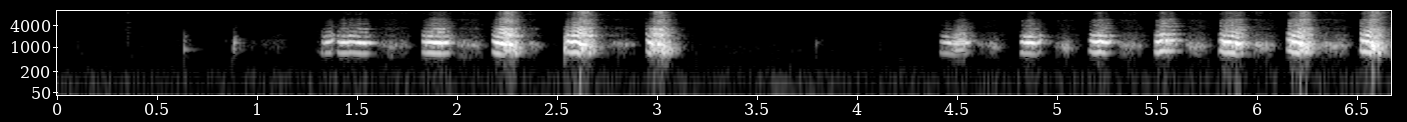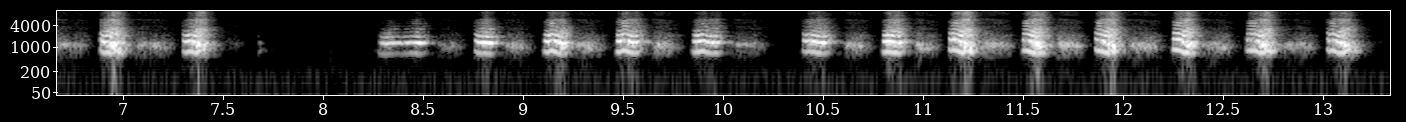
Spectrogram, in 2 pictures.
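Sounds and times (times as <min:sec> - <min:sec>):
raspy turkey yelps on a walnut turkey call: 0:01.3 - 0:03.2, 0:04.4 - 0:07.5, 0:08.3 - 0:13.3.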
